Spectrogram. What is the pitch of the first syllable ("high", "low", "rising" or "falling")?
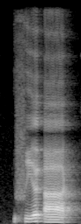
rising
